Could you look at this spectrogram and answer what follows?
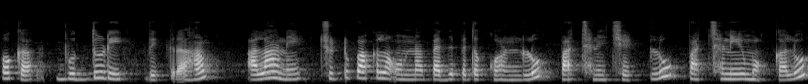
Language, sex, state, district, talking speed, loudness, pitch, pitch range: Telugu, female, Andhra Pradesh, Anantapur, 95 wpm, -21 LUFS, 245 Hz, 225-280 Hz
